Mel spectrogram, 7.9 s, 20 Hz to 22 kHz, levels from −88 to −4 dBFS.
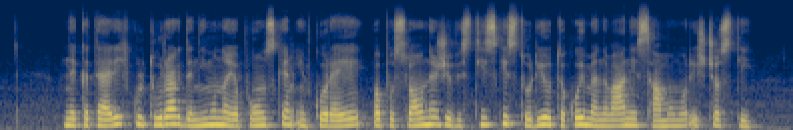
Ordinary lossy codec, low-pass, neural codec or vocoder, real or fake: none; 19.8 kHz; autoencoder, 48 kHz, 128 numbers a frame, DAC-VAE, trained on Japanese speech; fake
